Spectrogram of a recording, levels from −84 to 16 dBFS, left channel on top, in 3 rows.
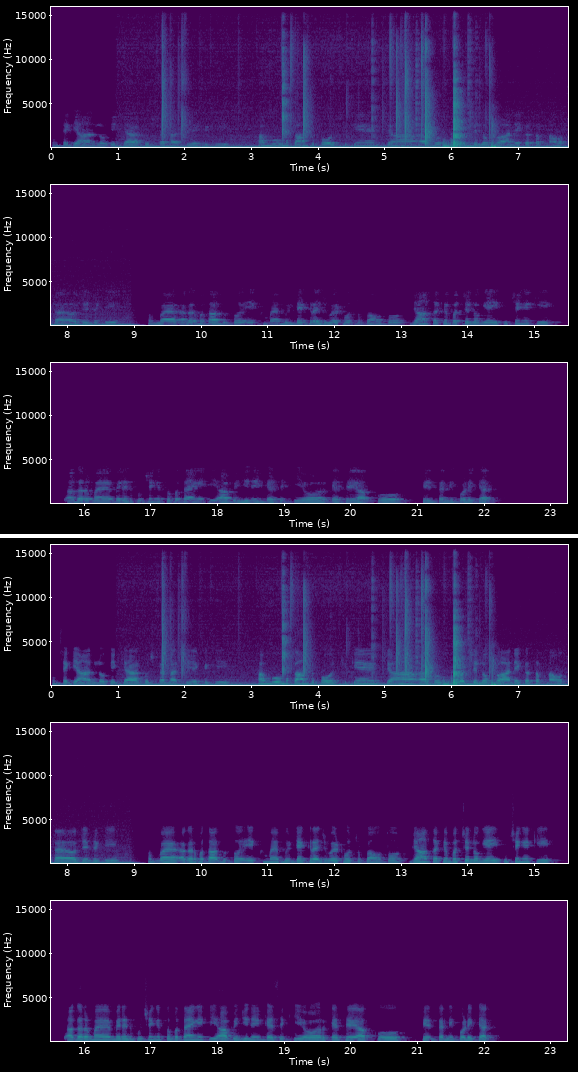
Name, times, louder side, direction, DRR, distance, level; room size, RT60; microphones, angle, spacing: voice 1, 0.0-2.7 3.1-8.8 9.2-15.2 15.7-20.7 21.1-22.1, right 5 dB, 70° right, 9 dB, 0.4 m, -47 dB
Crackle, 1.0-9.0, equal, 5° left, 0.4 m, -41 dB
3.7 x 2.8 x 2.9 m, 0.43 s
head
